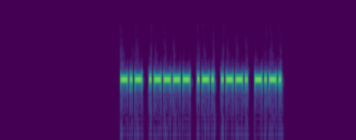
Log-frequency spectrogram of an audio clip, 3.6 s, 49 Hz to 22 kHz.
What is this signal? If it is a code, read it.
Morse code, heard as a keyed tone, about 53 wpm, 700 Hz. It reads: K1RPC
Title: USA Call Signs - 5 Characters - 6x Character Spacing - 50wpm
